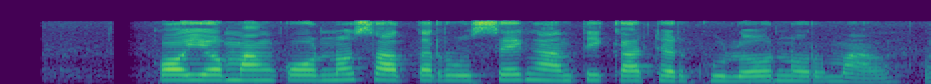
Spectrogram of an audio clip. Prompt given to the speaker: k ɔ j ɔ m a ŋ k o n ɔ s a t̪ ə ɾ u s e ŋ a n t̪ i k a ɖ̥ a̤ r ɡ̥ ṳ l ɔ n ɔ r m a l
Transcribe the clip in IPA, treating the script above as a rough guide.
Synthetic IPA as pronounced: k ɔ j ɔ m a ŋ k o n ɔ s a t̪ ə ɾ u s e ŋ a n t̪ i k a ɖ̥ a̤ r ɡ̥ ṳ l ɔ n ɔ r m a l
